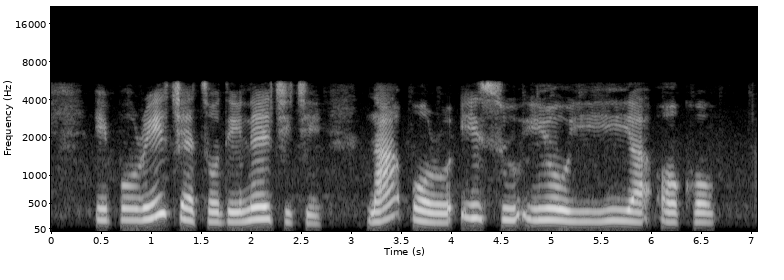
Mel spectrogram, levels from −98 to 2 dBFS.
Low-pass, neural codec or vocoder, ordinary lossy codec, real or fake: 5.4 kHz; none; none; real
